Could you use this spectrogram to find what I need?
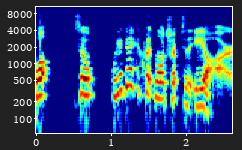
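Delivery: acted nonchalant, casual tone. Retelling telling Joe about the ER trip, imitating own nonchalant tone. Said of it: "it's very nonchalant about it".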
